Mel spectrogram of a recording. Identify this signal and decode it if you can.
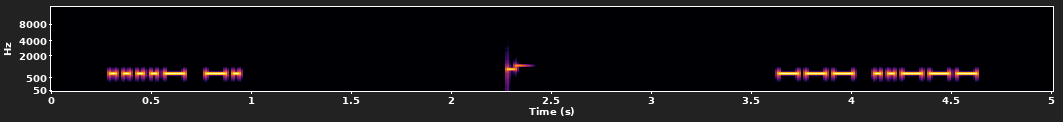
Morse code, heard as a keyed tone, about 36 wpm, 700 Hz. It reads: 4 N O 2
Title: Single-Letter Single-Number 35wpm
